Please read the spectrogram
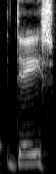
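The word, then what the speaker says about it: Deace: You can also like us on Facebook, follow us on Twitter at Steve Dace Show.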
